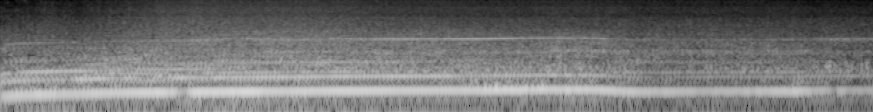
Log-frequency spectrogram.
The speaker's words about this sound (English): He started the outboard, released the mooring, and disappeared. Yeehaw! Into the misty dark.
